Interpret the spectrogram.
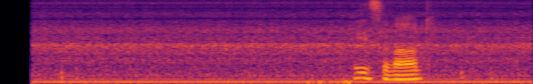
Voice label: "hey savant", en; wake-word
